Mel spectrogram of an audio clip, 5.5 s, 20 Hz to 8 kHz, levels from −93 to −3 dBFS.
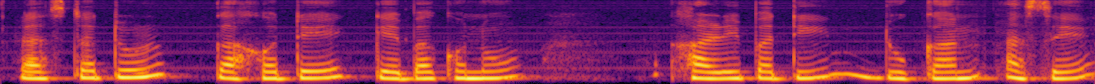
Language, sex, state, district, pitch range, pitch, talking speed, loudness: Assamese, female, Assam, Sonitpur, 230-290 Hz, 245 Hz, 65 wpm, -15 LUFS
